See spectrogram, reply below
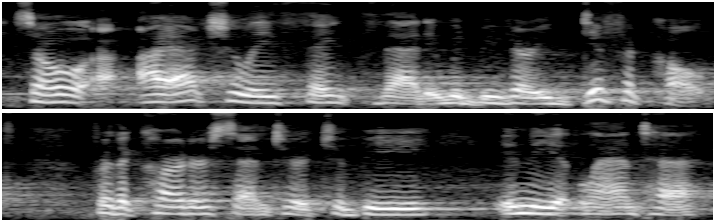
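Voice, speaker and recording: A woman speaking on a panel in a measured, reflective way about her organization. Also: on the low side, gravelly, a little mellow, a little hiss or hum. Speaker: panelist, nonprofit leader. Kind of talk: panel discussion. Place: lecture hall. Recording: reverberant hall, faint ambience.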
